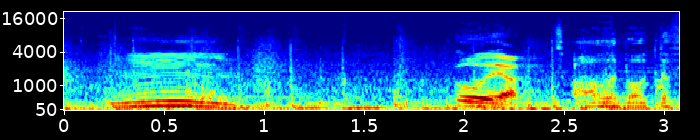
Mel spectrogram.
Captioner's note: moans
